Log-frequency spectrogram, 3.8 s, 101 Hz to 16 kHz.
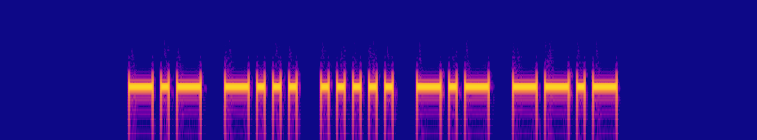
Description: Morse code, heard as a keyed tone, about 29 wpm, 700 Hz. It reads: KB5KQ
